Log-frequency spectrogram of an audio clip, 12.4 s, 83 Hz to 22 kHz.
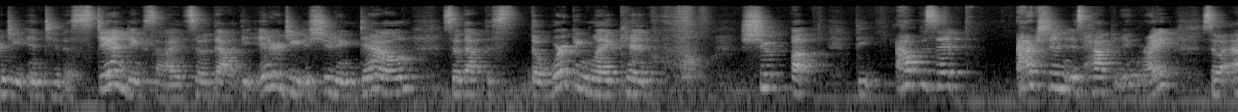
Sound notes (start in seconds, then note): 6.8 exhales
